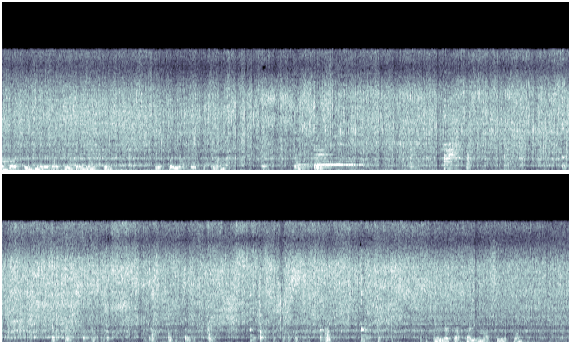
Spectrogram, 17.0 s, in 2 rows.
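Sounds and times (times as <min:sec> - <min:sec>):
food sizzling in hot oil: 0:00.0 - 0:17.0
metal spoon clinking against pot: 0:03.9 - 0:05.5, 0:06.1 - 0:07.7, 0:08.4 - 0:14.4.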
